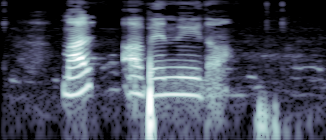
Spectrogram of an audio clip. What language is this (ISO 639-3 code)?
glg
